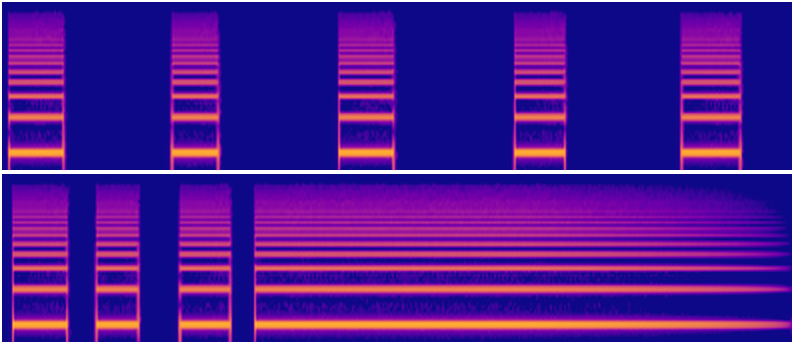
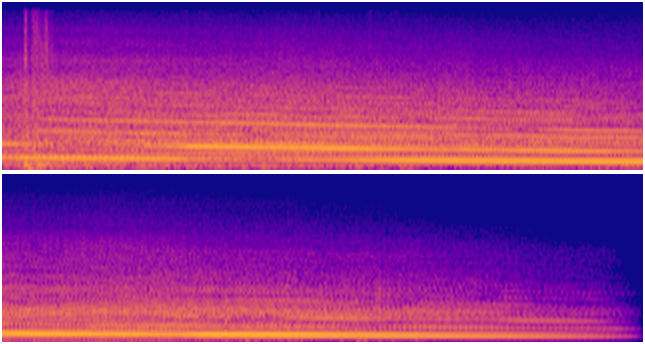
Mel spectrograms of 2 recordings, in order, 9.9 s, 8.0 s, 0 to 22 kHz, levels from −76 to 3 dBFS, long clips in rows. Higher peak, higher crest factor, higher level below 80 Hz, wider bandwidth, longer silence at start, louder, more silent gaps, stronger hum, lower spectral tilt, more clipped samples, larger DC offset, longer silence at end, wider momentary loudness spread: second, -12 dBFS vs -4 dBFS; second, 6 dB vs 12 dB; second, -58 dBFS vs -48 dBFS; about the same, 16.5 kHz vs 17 kHz; about the same, 0.05 s vs 0 s; about the same, -17 LUFS vs -16 LUFS; neither; neither; second, -0.5 dB/octave vs -6 dB/octave; neither; neither; about the same, 0.05 s vs 0.15 s; about the same, 9 LU vs 8 LU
